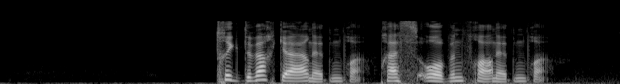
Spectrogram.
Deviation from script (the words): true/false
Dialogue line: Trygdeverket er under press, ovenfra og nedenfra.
true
